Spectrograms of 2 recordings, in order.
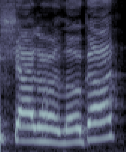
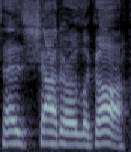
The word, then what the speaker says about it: Shadar Logoth: There's two different ways to pronounce it. No, because I said no. I said that so forcefully. I say Shadar Logoth, but the show says Shadar Logoth, so it's like make up your mind.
